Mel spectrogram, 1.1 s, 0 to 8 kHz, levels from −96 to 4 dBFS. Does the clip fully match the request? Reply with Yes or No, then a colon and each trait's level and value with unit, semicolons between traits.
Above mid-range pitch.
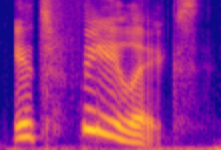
Yes: very high, 275 Hz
